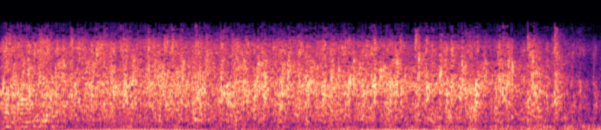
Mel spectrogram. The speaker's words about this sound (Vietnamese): Thưa quý vị, các chư công đức xin hoan hỷ cho một tràng pháo tay.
